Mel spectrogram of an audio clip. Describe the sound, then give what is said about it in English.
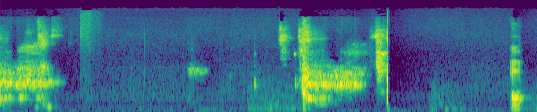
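A puppy barks and yips in a few short, high-pitched bursts separated by quiet pauses, moderately loud, with a couple of faint smaller sounds in between. “Once again, sorry for the puppy.”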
